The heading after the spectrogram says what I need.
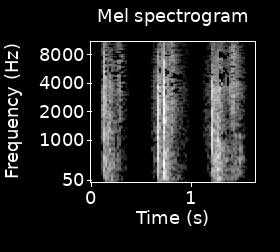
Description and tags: Three brisk steps on a hardwood floor
Original recording: "Man Walking Stairs" by 14GPanskaHonc_Petr, cc-0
